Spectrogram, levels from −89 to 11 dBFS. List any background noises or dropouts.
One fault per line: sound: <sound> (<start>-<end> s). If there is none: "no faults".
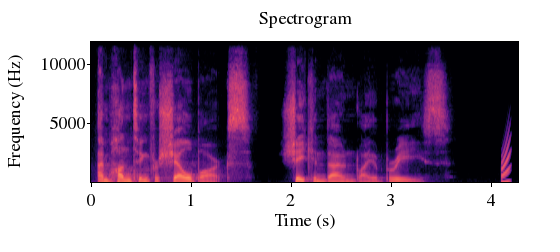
sound: chirp (4.1-4.2 s)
